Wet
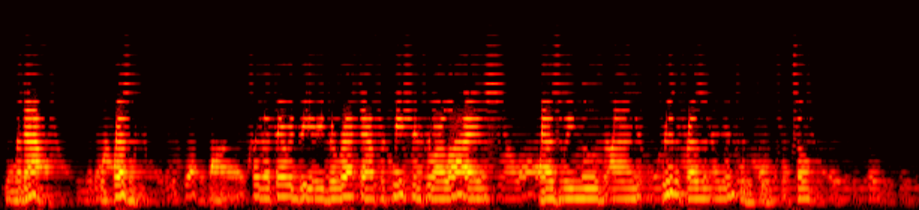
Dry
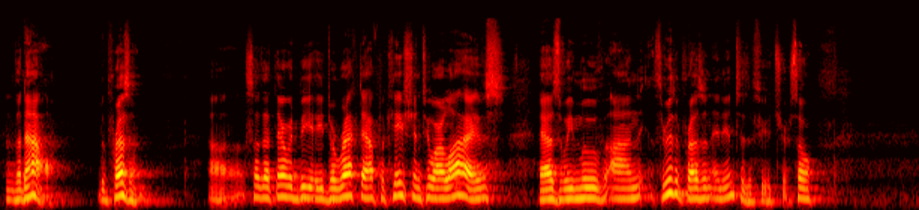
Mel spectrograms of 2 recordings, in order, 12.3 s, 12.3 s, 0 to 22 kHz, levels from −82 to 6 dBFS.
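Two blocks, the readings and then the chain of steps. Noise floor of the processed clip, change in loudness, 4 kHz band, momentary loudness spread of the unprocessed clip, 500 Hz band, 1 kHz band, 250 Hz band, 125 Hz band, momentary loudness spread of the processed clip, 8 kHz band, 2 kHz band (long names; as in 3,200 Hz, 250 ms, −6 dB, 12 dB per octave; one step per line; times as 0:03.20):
−55 dBFS, +2.0 dB, +6.5 dB, 15 LU, +1.0 dB, +2.5 dB, −1.0 dB, −0.5 dB, 16 LU, −6.5 dB, +10.0 dB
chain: every partial snapped to a pitch grid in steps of 3 semitones
gate on every frequency bin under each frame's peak −25 dB strong
harmonic generator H 4 −36 dB, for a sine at −8.5 dBFS
repeating echo 943 ms, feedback 38%, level −18 dB
envelope-controlled low-pass 310–2,600 Hz up, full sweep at −25 dBFS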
